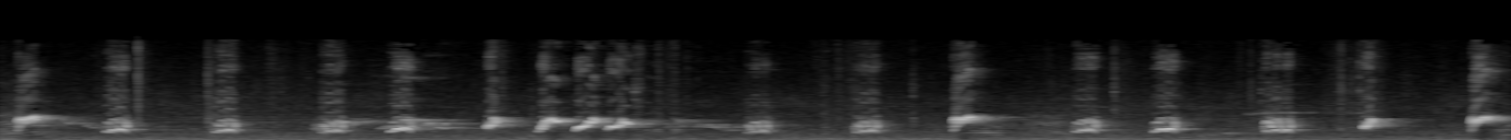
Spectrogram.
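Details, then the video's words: ['Red-whiskered bulbul song played to provoke wild birds, a lively run of short whistled, slurred notes repeated roughly every half second in an even rhythm, clear and loud.'] "Chào mào ché kích bổi căng lửa"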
